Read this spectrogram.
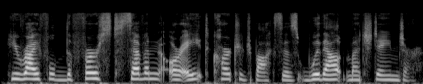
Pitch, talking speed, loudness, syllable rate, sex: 220 Hz, 170 wpm, -20 LUFS, 4.7 syllables/s, female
